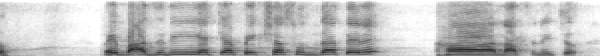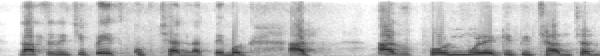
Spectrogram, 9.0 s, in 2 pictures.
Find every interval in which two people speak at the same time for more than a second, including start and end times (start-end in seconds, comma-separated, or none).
1.0-2.7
